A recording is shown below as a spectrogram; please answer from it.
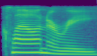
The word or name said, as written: clownery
